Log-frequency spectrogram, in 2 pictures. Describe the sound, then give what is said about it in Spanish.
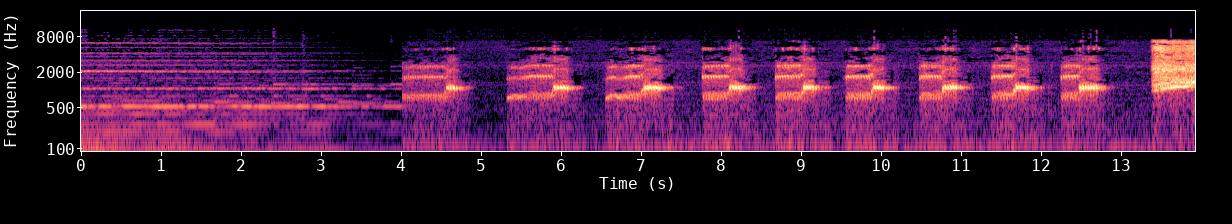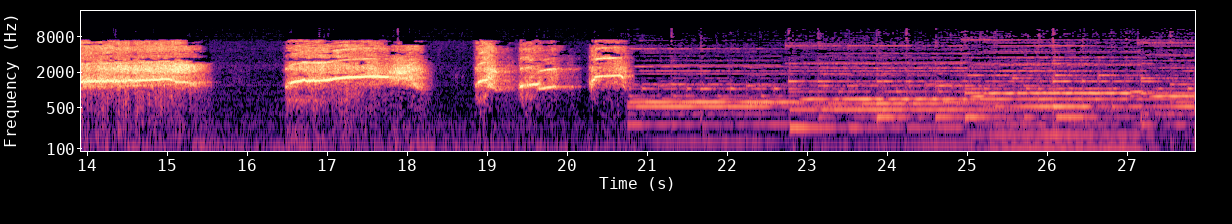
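An Aztec death whistle gives a piercing, scream-like sound in a rapid series of about nine short shrieks, then longer sustained wailing blasts and a few sharp bursts, loud and harsh against a quiet tonal background. “es este el sonido de un silbato que, mm, nunca mejor dicho, pues le han puesto eh, los arqueólogos actuales el silbato de la muerte, porque es que realmente suena como que están matando un bicho.”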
